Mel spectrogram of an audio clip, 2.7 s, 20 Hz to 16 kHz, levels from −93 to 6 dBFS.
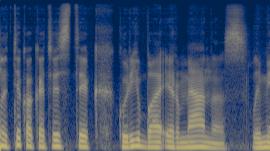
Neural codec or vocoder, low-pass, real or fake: autoencoder, 48 kHz, 128 numbers a frame, DAC-VAE, trained on Japanese speech; 14.4 kHz; fake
